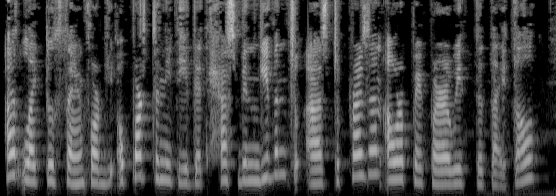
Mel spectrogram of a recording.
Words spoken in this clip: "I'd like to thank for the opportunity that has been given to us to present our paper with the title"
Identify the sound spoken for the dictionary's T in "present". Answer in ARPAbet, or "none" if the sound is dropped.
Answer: T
